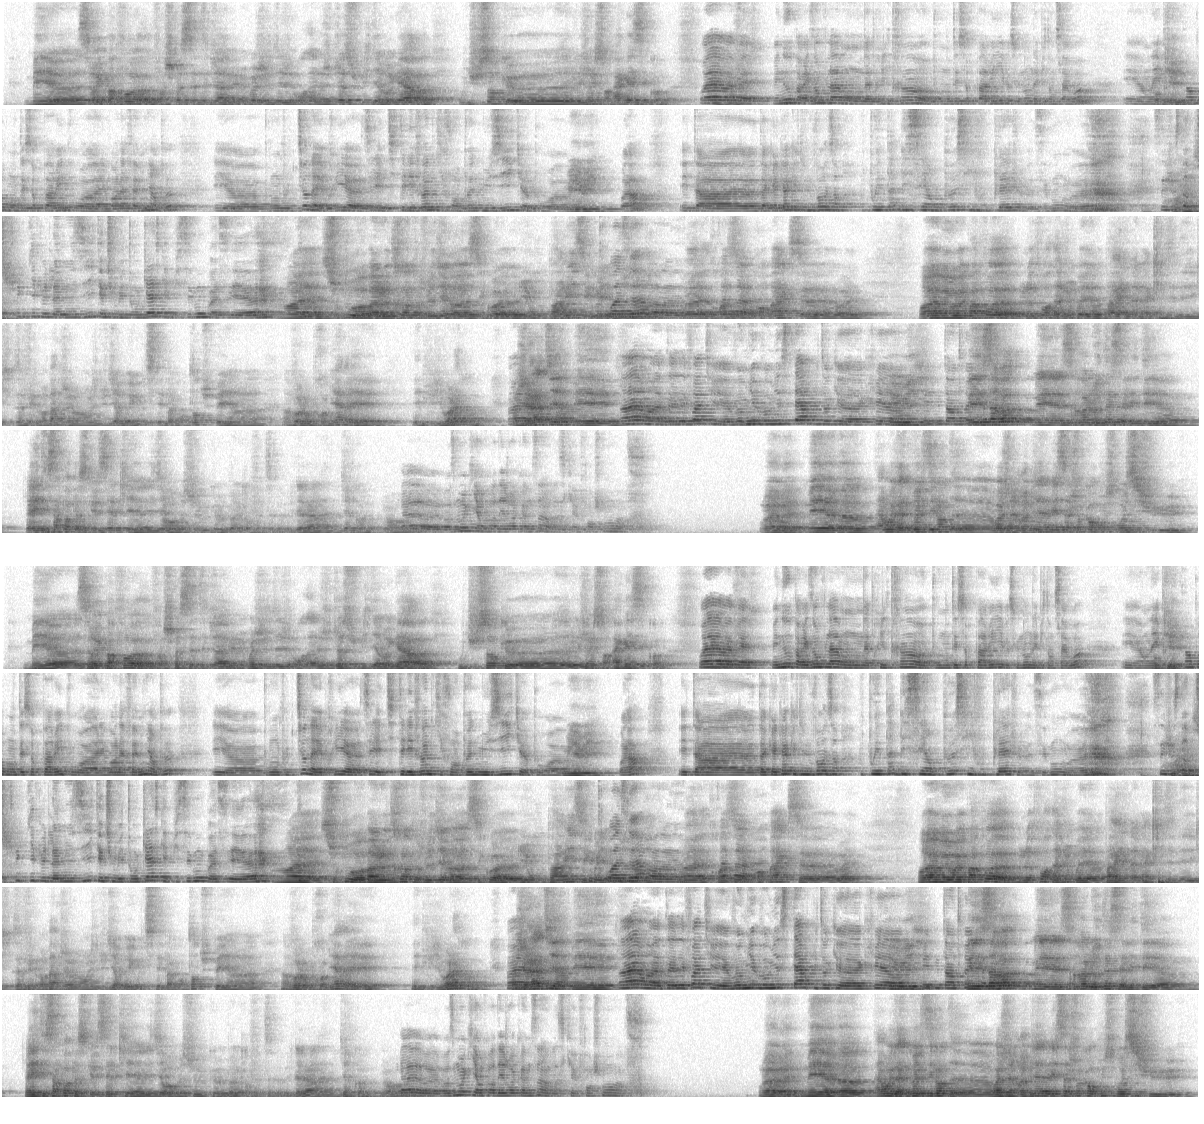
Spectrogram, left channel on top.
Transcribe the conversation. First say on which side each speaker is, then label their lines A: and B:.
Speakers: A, on the right; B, on the right.
A: Mais euh, c'est vrai que parfois, euh, enfin je sais pas si ça t'est déjà arrivé, mais moi j'ai déjà, on a, j'ai déjà subi des regards euh, où tu sens que euh, les gens ils sont agacés quoi.
B: Ouais,
A: Mais bon,
B: ouais, donc,
A: je
B: mais,
A: trouve ça.
B: mais nous, par exemple, là, on a pris le train euh, pour monter sur Paris, parce que nous, on habite en Savoie, et euh, on avait
A: Ok,
B: pris le train pour monter sur Paris pour euh, aller voir la famille un peu. Et euh, pour mon plus petit, on avait pris, euh, tu sais, les petits téléphones qui font un peu de musique euh, pour... euh,
A: oui, oui.
B: voilà. Et t'as, t'as quelqu'un qui est venu nous voir en disant, Vous pouvez pas baisser un peu, s'il vous plaît? Je, c'est bon, euh, <laughs> c'est juste
A: Ouais,
B: un petit
A: su-
B: truc qui fait de la musique, tu mets ton casque, et puis c'est bon, quoi. C'est euh, <laughs>
A: ouais. Surtout euh, bah, le train, enfin je veux dire, euh, c'est quoi euh, Lyon-Paris, c'est
B: c'est
A: quoi?
B: trois
A: Il y a deux
B: heures,
A: heures de, train,
B: euh,
A: ouais, trois
B: ça va.
A: heures grand
B: euh.
A: max, euh, ouais. Ouais, mais ouais, parfois, euh, l'autre fois en avion, ben, euh, pareil, il y en avait un qui faisait des- qui nous a fait une remarque, j'avais envie de lui dire, bah écoute, si t'es pas content, tu te payes un, un vol en première et, et puis voilà quoi.
B: Ouais,
A: Enfin, j'ai rien dit, hein, mais
B: Ouais, on tu des fois, tu vaut mieux vaut mieux se taire plutôt que créer, heu,
A: oui, oui.
B: créer tout un truc
A: Mais
B: parce
A: ça
B: que,
A: va,
B: heu,
A: mais ça va, l'hôtesse, elle était, euh, elle était sympa parce que c'est elle qui est allée dire au monsieur que bah qu'en fait, euh, il avait rien à nous dire quoi. Genre,
B: là,
A: euh,
B: heu, heureusement qu'il y a encore des gens comme ça, hein, parce que franchement, heu,
A: ouais, ouais. Mais euh, ah ouais, la Nouvelle-Zélande, euh, ouais, j'aimerais bien aller, sachant qu'en plus, moi aussi, je suis,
